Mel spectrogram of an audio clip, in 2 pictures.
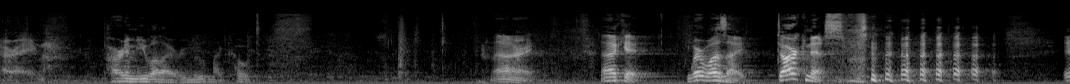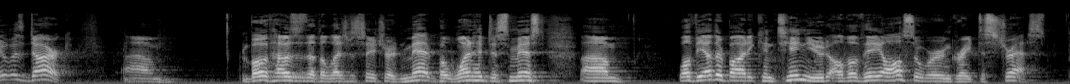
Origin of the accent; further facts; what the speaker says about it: Canada; because I'm Canadian and I'm really hot and I'm dreaming of Christmas when it's going to be colder a little bit.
